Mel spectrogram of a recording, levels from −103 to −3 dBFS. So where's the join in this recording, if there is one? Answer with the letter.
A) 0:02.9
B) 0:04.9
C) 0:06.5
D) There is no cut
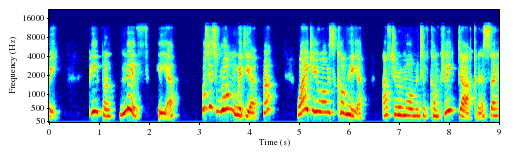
C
